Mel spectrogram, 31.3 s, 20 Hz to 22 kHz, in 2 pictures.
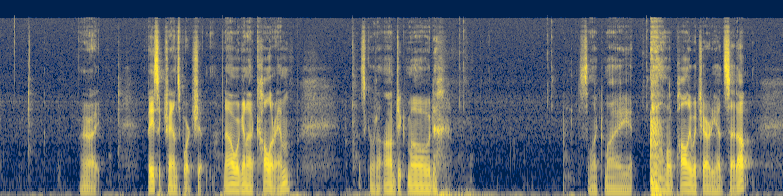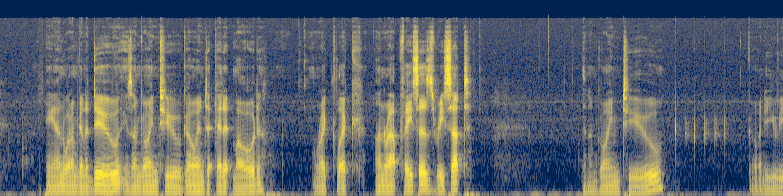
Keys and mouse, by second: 0.6 middle click, 2.5-4.6 middle drag, 6.9 Tab, 10.9-13.0 drag, 19.8 Tab, 21.7-25.3 drag.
